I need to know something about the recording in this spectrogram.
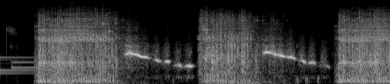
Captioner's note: sighs happily; george snores loudly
